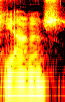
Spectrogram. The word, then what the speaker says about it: Okeanos: I think he like closes his eyes and he sees the Oceanus. Yeah, Oceanus, the big ocean and all that. Okeanos. That's how they pronounce it.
